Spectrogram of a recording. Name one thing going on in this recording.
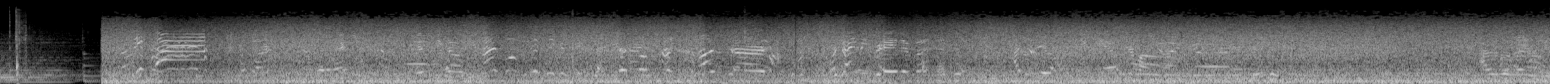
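A waterfall rushes steadily nearby.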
